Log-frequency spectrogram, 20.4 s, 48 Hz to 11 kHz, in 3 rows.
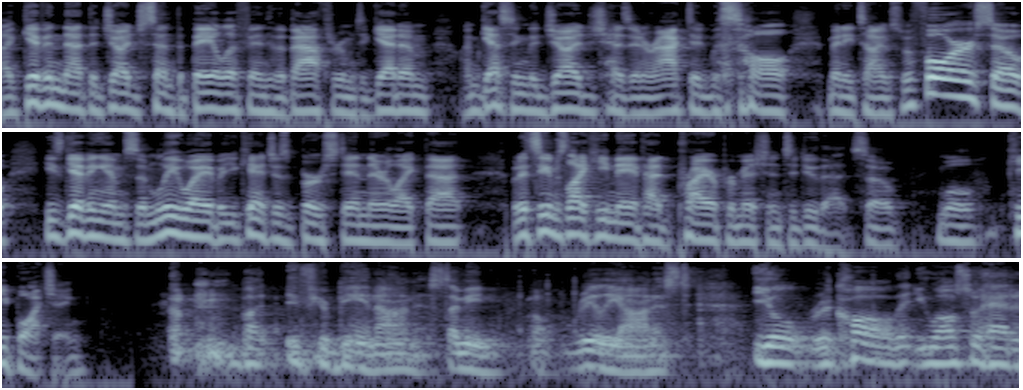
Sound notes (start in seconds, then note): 14.6 coughs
